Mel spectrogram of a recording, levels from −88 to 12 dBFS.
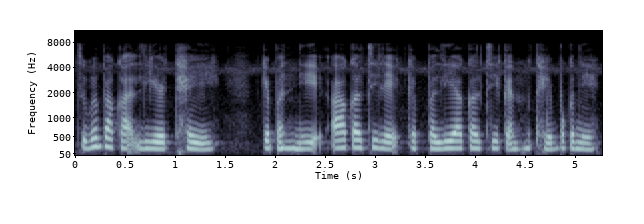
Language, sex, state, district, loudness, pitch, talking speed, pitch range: Mizo, female, Mizoram, Aizawl, -16 LUFS, 185 Hz, 250 wpm, 175-195 Hz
